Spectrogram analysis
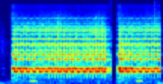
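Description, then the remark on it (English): A game show buzzer being tested before play sounds twice: a long, loud electronic tone lasting over a second, a brief gap, then a shorter second blast, harsh and steady with a bright, harmonic-rich pitch. “Can we check some buzzers, please?”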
